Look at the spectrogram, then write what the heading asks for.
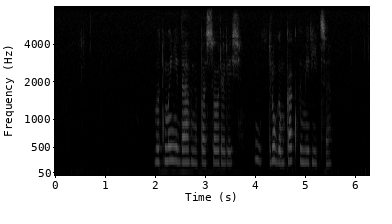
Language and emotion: Russian, sad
